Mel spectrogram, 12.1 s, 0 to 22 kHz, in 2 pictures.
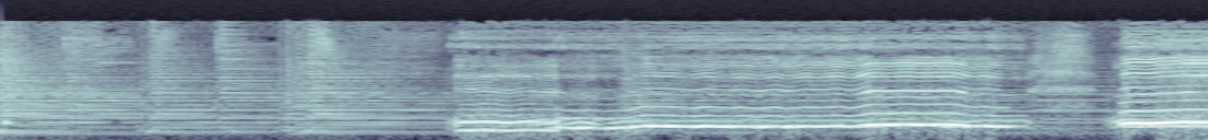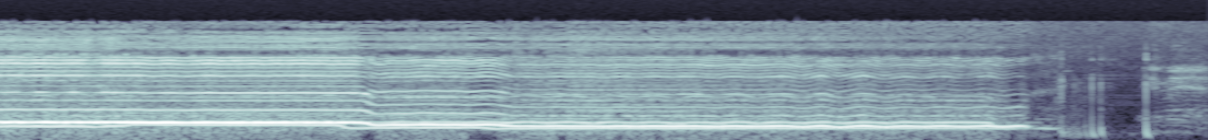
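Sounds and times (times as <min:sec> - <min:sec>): two voices singing in harmony: 0:02.2 - 0:11.4.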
